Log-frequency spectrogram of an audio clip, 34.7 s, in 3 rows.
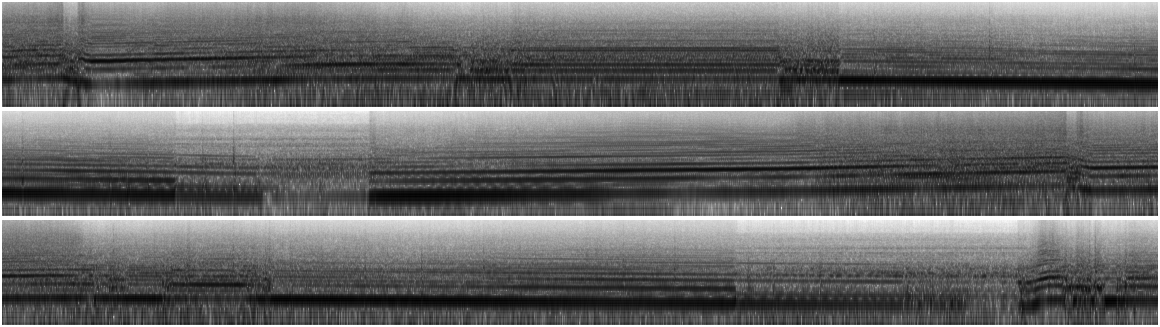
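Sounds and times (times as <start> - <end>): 
Ferrari F430 engine: 0.0 - 34.6.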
